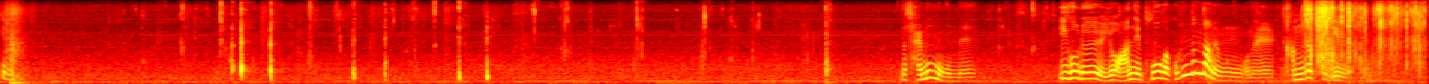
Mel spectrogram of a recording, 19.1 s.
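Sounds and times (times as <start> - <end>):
wet chewing mouth clicks: 9.4 - 10.9.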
